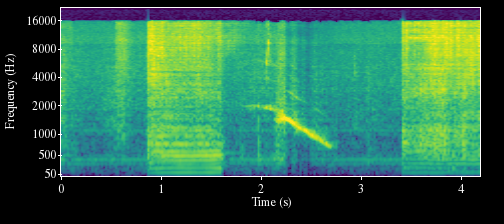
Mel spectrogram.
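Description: Unballasted microwave-oven transformer arcing through a neon safety screwdriver: a harsh electrical buzz with a steady hum in it, about a second in for under a second, then again from about three and a half seconds on as the screwdriver's plastic burns. Between the two bursts comes a loud, brief falling whistle, and a faint transformer hum runs underneath.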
